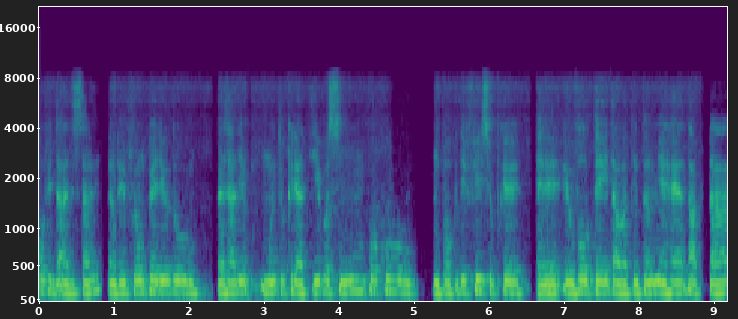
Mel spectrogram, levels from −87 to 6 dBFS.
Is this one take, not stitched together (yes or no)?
no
